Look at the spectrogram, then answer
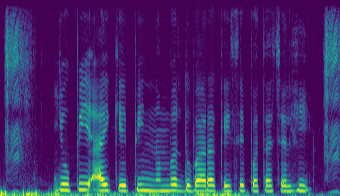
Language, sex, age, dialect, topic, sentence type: Chhattisgarhi, female, 18-24, Northern/Bhandar, banking, question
